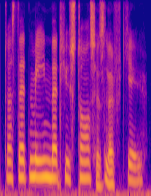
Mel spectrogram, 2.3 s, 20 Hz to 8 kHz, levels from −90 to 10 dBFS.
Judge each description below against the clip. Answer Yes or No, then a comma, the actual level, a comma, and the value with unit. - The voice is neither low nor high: No, high, 195 Hz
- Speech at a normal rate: No, fast, 210 wpm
